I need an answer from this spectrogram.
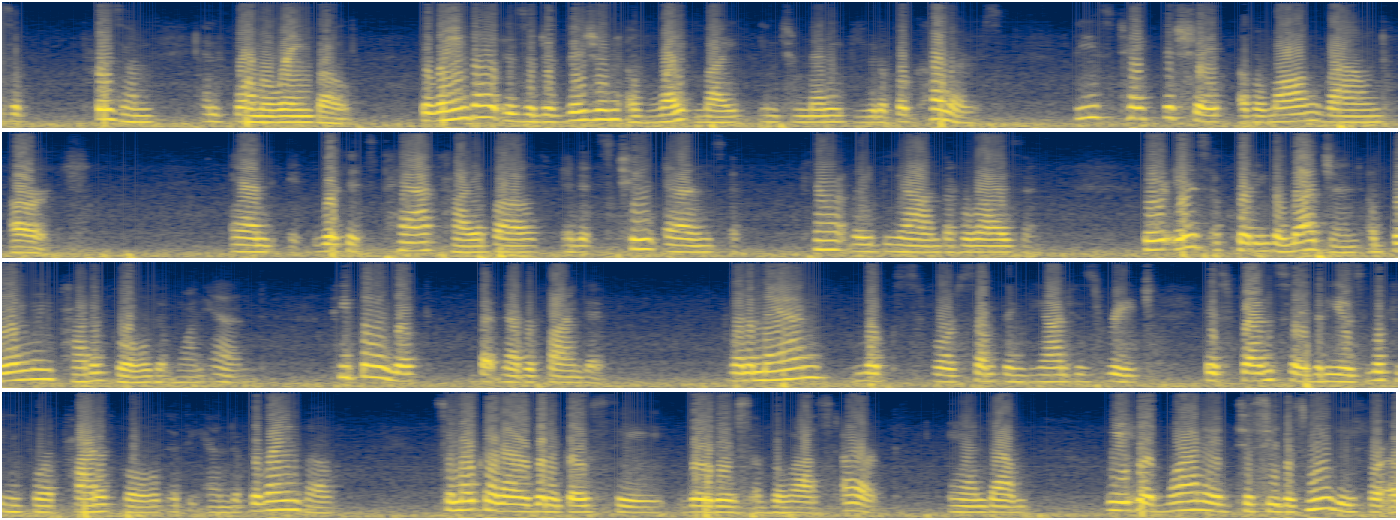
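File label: michigan, International Dialects of English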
